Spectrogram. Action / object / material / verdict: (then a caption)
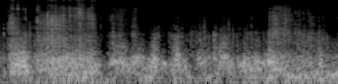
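scrape / coarse woven fabric sofa cushion / woven fabric / none. Blue-painted nails scratch fast across an orange coarse-weave fabric sofa cushion. The result is a steady, dense, muffled scraping texture that sits mostly in the low and mid range, with rapid rasping strokes and little bright edge.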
